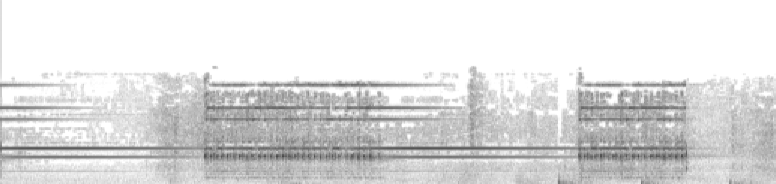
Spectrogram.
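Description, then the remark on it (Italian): A telephone rings in two bright, trilling bursts separated by a pause, with faint room noise and soft thumps in between and no one speaking. “partiamo col primo pezzo, la telefonata incriminata.”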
